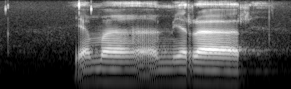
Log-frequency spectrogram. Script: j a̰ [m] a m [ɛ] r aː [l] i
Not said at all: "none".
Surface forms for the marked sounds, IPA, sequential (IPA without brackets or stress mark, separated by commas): m, i, r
